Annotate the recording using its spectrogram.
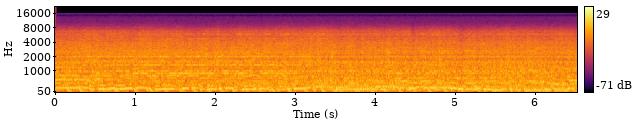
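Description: Live Latin rock band playing an instrumental: electric guitars over a moving bass line and drums.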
